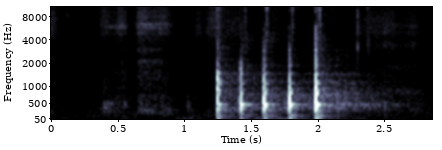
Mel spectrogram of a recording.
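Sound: knocking on a door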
